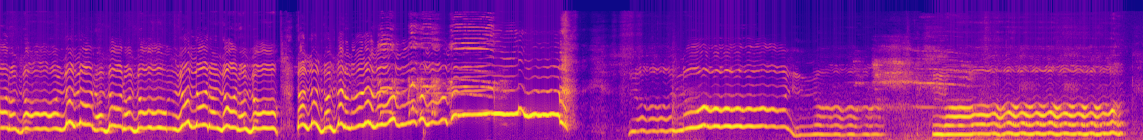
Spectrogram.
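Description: A man singing a wordless 'lo, lo' melody in a high, warbling voice, as a homemade stand-in for background music. He pauses briefly about nine seconds in, then holds steadier notes near the end.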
